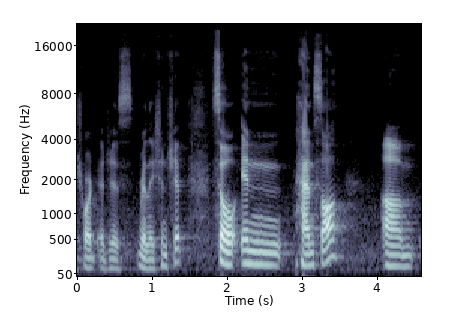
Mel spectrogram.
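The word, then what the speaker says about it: DiskANN: uh discan graph uh I asked one of my friends how to pronounce this word and he said handsaw so I'm going to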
